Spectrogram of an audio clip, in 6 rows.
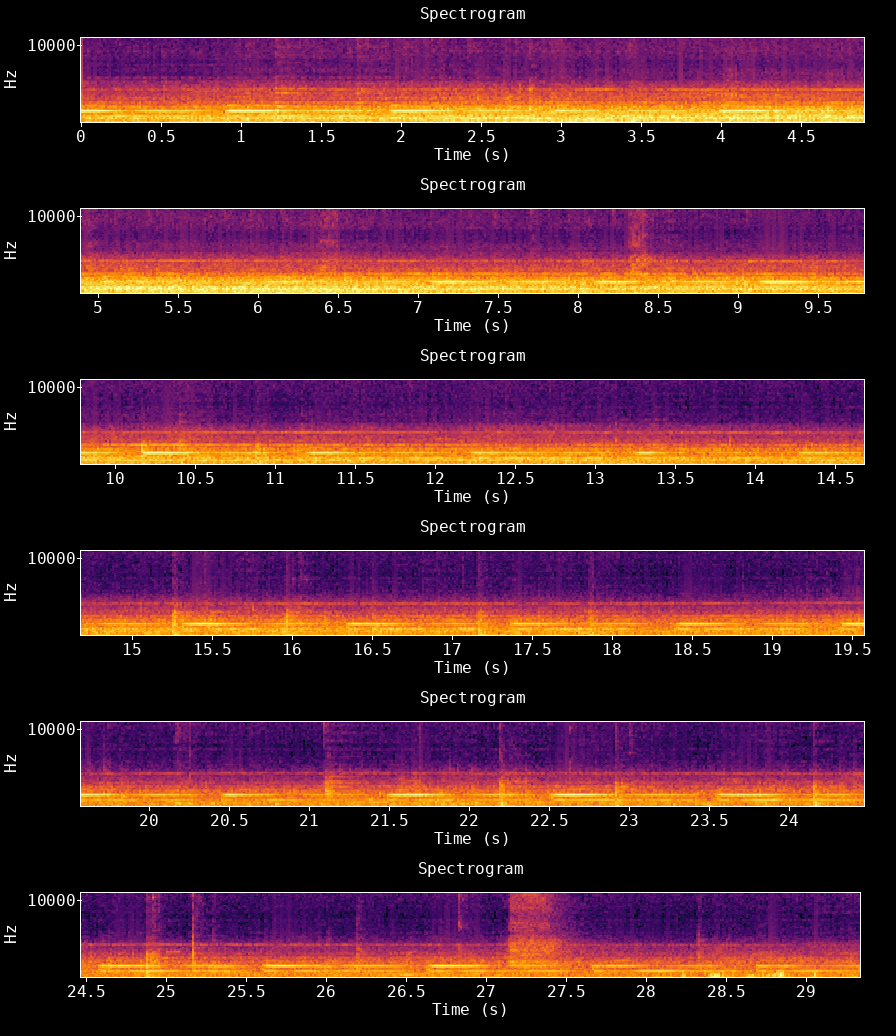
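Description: GM GT22CW-2 diesel locomotive passing at low speed with its engine rumbling, followed by its passenger coaches rolling along the rails; the engine fades after about ten seconds, leaving the rolling noise of the coaches. Throughout, a level-crossing warning signal beeps steadily in two tones.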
